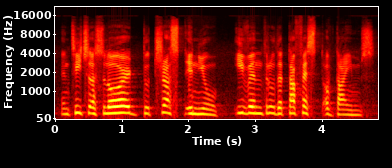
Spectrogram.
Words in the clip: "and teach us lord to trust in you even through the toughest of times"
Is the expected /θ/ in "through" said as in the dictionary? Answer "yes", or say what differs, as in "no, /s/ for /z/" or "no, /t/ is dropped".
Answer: no, /t/ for /θ/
